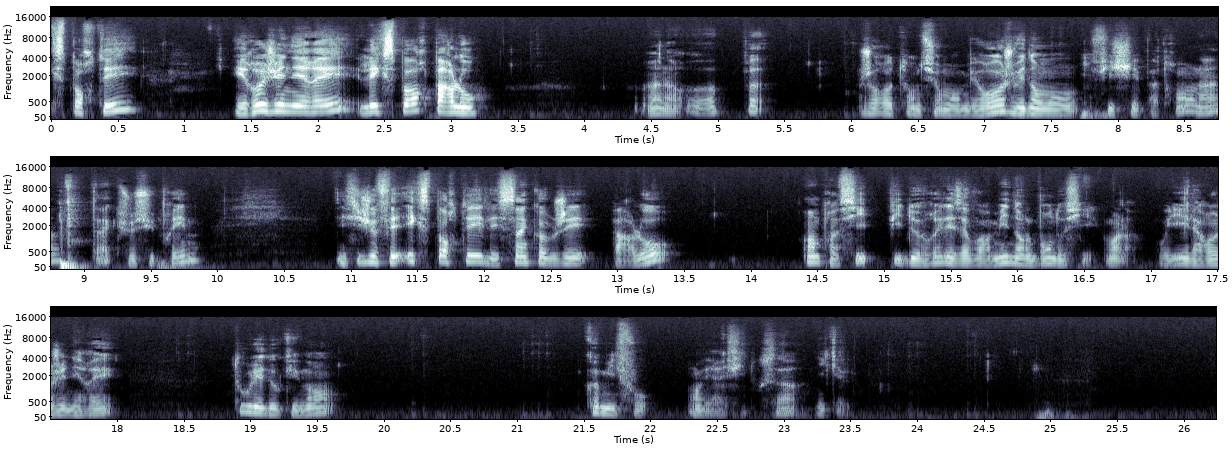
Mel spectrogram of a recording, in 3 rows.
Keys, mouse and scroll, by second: 0.4 click, 2.1 click, 3.6 click, 5.9 click, 6.9 click, 7.5 ctrl+click, 7.8 ctrl+a, 8.9 Delete, 9.7 alt+Tab, 13.1 click, 15.4 click, 16.0 click, 17.6 click, 18.5 click, 19.4 click, 20.2 click, 21.0 click, 22.6 click, 23.9 click, 24.3 click, 25.1 alt+Tab.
